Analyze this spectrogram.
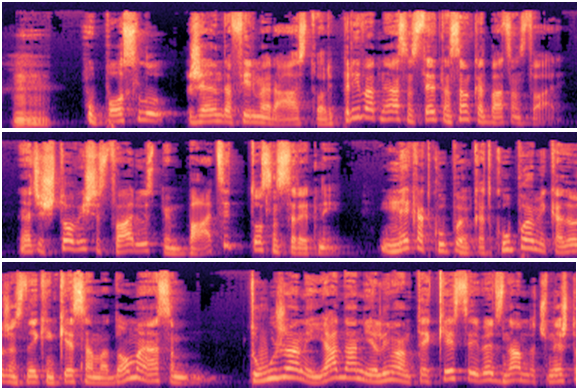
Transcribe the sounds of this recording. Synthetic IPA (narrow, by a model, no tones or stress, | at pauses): upo̞slˠuʒelimd̪afiɾmeɾa̰ːst̪ua̰lipɾiʋat̪nojaːsamsɾe̞t̪ansamokad̪̚baːt̪amst̪ʋa̰ːɾi | znaːt͡ʃiʃt̪o̞ʋiʃe̞st̪ʋaːɾiuspiemba̰ːt̪sit̪ːo̞ːsamsɾe̞t̪nḭ | ne̞kad̪kupuje̞mkad̪kupuje̞mikad̪o̞ːd͡ʒemsne̞kimke̞samad̪o̞majaːsam | t̪uːʒanijaːd̪anjelimamt̪e̞ːke̞seiʋet͡ʃznaːmd̪at͡ʃune̞ʃt̪o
